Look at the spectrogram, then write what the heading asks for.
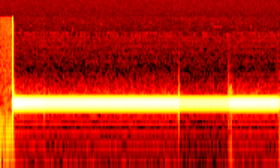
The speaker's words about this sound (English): And now they're beeping out his words on this document, on this press conference.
